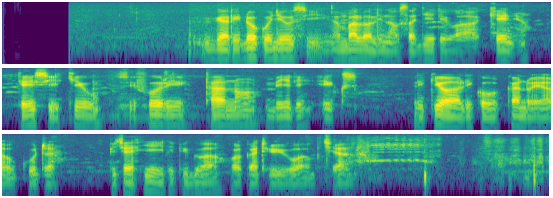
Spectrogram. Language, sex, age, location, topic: Swahili, male, 50+, Nairobi, finance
